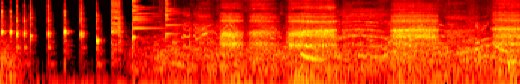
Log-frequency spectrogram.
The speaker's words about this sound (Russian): Ты что делаешь? Дышу себе на ладошку. Зачем? Проверяю, какой воздух. Теплый или нет? Ну и как? Теплый.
